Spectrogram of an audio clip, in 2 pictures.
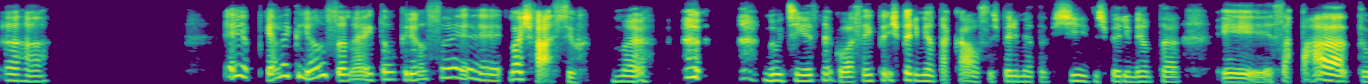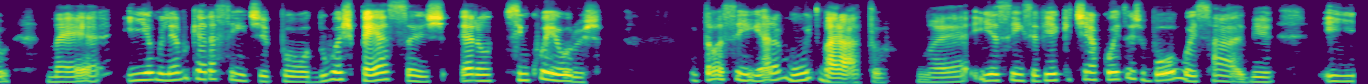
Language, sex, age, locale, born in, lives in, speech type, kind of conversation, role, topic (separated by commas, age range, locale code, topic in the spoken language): Portuguese, female, 40-44, pt-BR, Brazil, Portugal, conversation, podcast, guest, Você pode me contar uma boa experiência em um brechó ou bazar?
